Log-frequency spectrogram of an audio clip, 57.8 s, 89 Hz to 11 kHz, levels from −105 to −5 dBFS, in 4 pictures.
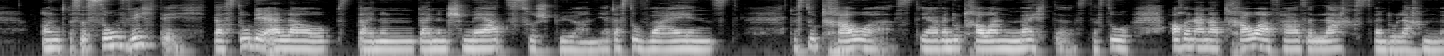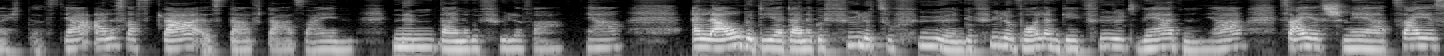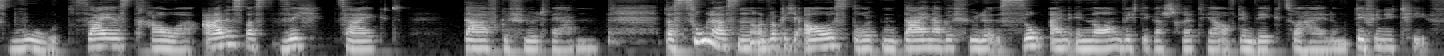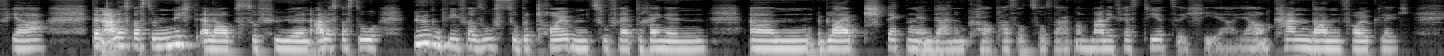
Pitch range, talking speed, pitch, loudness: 165-190 Hz, 135 wpm, 175 Hz, -26 LUFS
